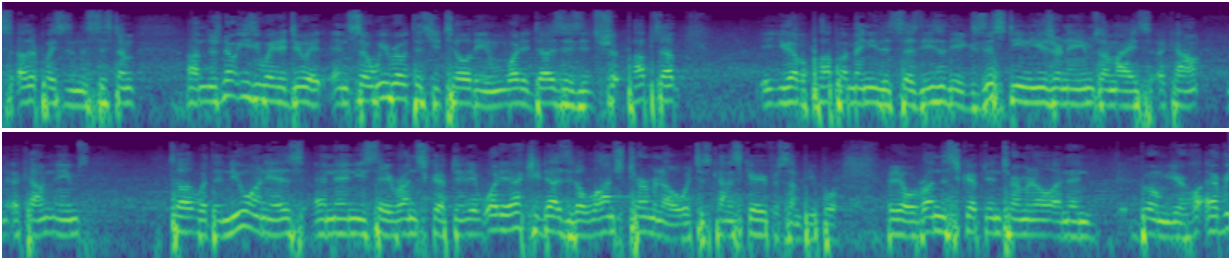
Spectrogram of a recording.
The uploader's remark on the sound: Live at Macworld Expo 2007.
